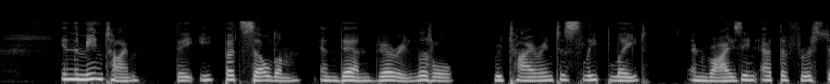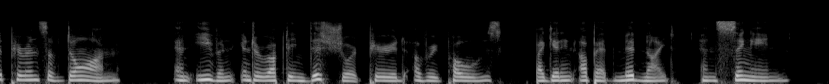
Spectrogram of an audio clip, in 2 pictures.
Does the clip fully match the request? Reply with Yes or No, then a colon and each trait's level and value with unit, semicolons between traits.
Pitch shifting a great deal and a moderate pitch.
No: average, 2.7 semitones; medium, 180 Hz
